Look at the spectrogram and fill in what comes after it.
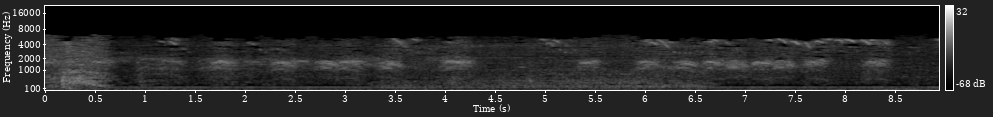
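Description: Birds calling in the background: a steady run of short, repeated calls, a few each second. A loud falling sweep comes right at the start.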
